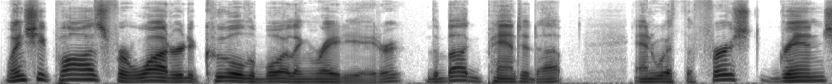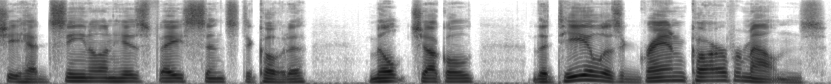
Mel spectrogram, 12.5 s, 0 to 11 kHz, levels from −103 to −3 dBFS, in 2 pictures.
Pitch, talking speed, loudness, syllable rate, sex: 125 Hz, 180 wpm, -19 LUFS, 4.5 syllables/s, male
